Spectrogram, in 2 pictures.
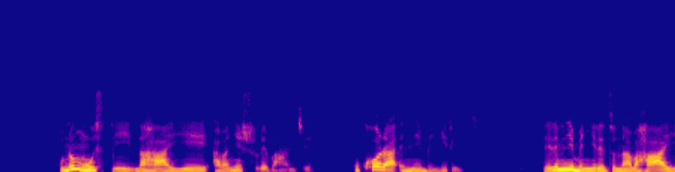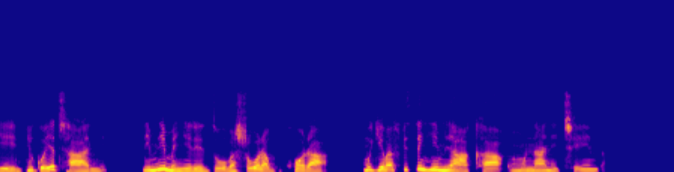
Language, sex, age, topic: Rundi, female, 25-35, education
